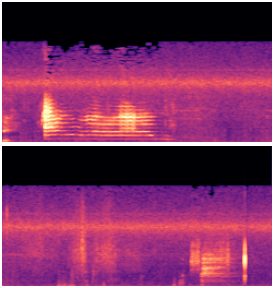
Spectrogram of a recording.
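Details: Pet cat, filmed in May and described as funny and dangerous, gives one long, even, harmonic meow lasting over a second that dips slightly at its end, followed by quieter rustling, clicks and faint handling noises.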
